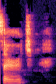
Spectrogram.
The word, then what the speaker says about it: SRJ: SRJ, pronounced SURGE, is an open-access, peer-reviewed, and student-governed publication.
